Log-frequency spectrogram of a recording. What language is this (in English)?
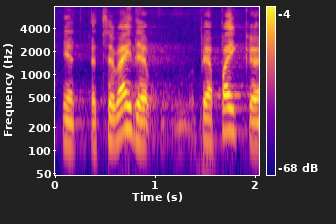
Estonian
